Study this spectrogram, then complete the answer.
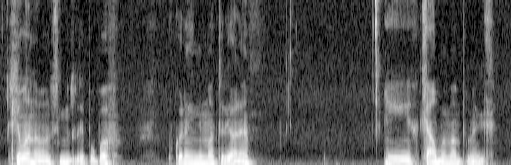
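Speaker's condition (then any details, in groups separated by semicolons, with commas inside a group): Cerebral palsy; uses wheelchair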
